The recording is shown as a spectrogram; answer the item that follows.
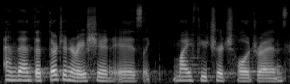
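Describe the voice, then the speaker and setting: A woman's voice: lowish voice, a little fast, a little mellow. A woman in her twenties, an American-born interview guest, speaking in an articulate and enthusiastic way. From United States. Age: 20s. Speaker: interview guest, editor-in-chief. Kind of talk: conversational interview.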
